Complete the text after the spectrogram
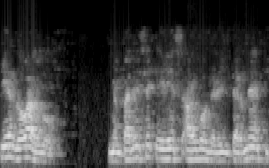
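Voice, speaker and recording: A man's voice with audible room echo. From Peru. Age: 90s. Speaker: veteran stage and film actor. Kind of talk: interview. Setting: video call. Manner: halting.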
